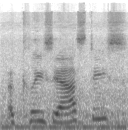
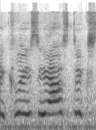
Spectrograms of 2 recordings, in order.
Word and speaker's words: Ecclesiastes: Did Did Solomon write Ecclesiastes? Hey, you say Ecclesiastics, too? You do know it's Ecclesiastes, right, OG?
